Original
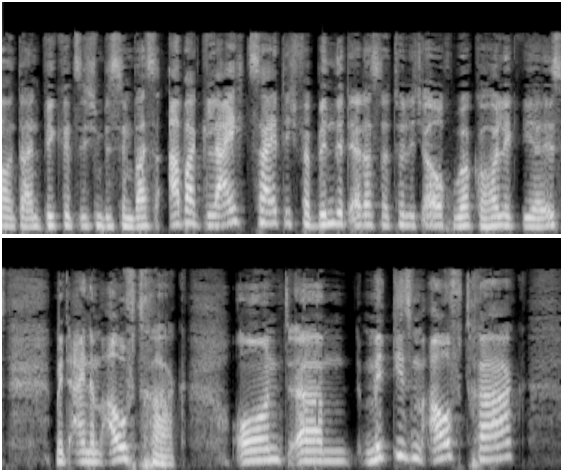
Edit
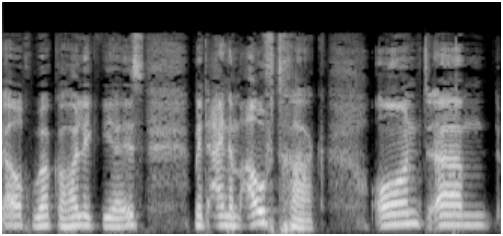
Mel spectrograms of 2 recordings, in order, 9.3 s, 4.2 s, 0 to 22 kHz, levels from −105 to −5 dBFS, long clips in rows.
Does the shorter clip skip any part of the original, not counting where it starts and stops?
no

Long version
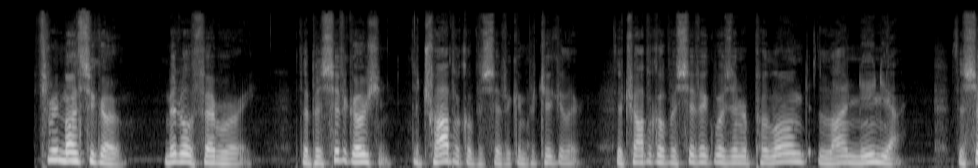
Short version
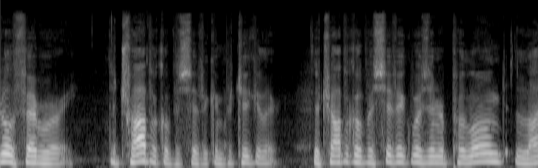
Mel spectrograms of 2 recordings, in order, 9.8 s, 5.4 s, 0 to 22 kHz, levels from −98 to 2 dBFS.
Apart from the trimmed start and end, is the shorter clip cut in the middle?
yes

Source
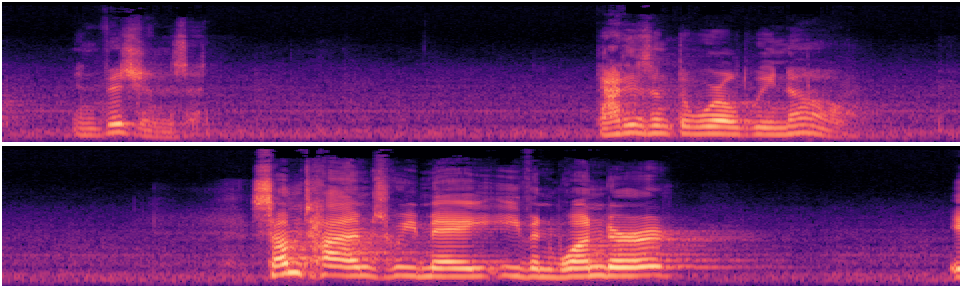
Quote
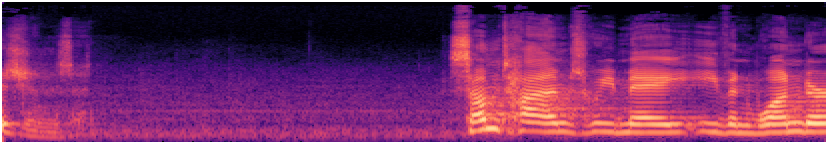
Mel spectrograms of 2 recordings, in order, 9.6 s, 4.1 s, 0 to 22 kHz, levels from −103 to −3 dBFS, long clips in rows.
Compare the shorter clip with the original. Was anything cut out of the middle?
yes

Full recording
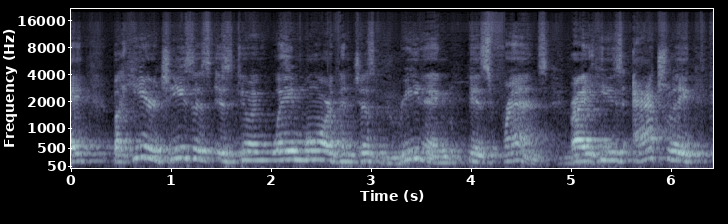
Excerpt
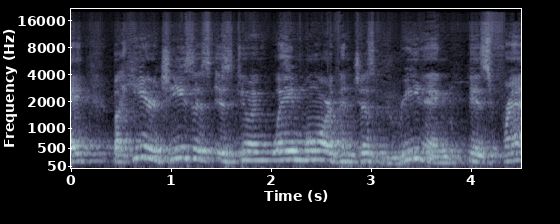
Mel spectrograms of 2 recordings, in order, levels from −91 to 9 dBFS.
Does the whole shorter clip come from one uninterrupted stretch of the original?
yes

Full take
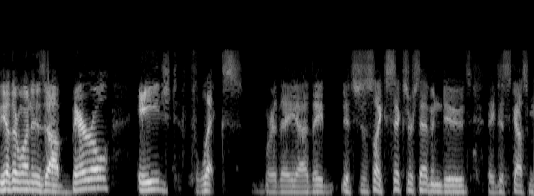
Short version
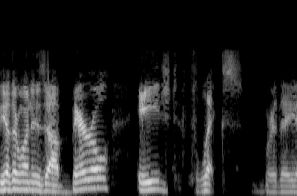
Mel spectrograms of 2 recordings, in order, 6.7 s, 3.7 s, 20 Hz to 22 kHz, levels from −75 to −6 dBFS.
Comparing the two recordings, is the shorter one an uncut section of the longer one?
yes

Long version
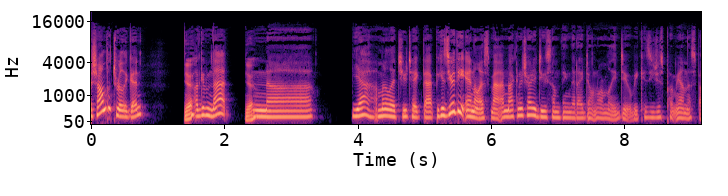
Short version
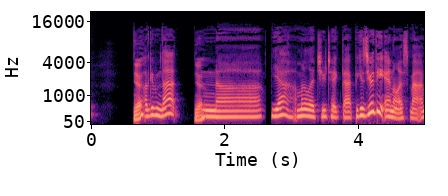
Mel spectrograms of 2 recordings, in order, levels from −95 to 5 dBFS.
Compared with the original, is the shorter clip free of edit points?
no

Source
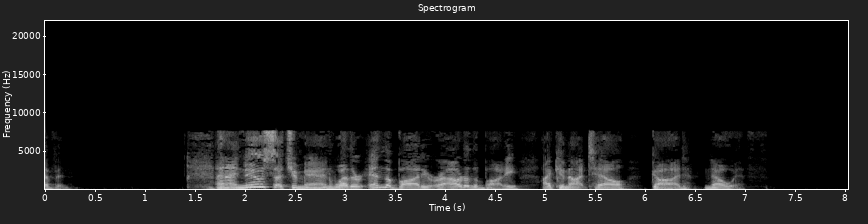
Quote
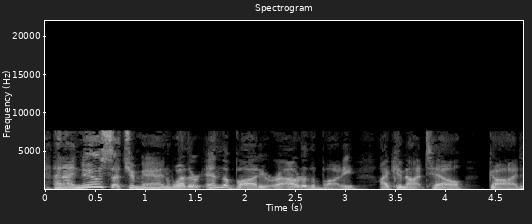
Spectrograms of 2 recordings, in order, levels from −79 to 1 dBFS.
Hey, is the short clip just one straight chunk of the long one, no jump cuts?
yes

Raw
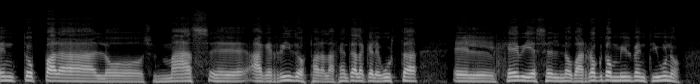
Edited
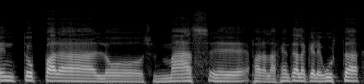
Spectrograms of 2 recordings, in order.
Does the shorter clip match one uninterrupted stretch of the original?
no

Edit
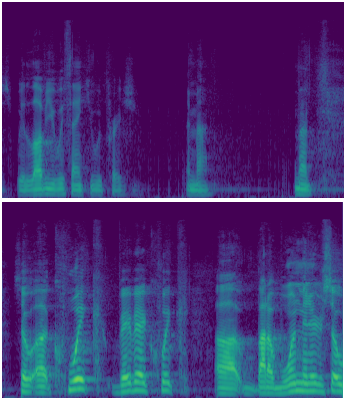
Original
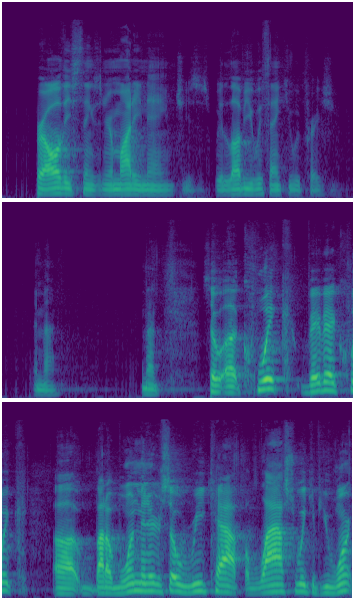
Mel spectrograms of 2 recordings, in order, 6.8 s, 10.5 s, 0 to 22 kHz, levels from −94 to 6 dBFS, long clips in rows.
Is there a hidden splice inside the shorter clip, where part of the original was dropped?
no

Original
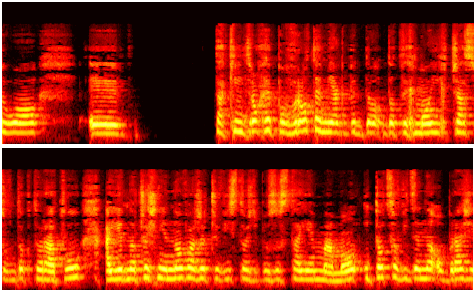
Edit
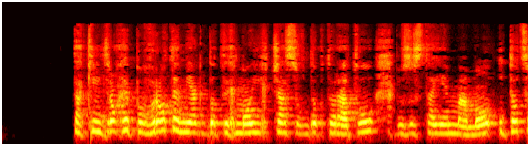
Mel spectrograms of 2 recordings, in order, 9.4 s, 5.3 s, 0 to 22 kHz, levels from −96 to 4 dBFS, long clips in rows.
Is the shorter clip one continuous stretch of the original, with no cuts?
no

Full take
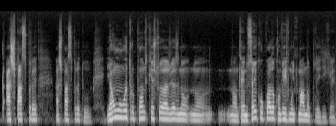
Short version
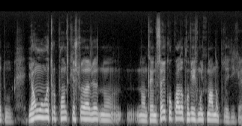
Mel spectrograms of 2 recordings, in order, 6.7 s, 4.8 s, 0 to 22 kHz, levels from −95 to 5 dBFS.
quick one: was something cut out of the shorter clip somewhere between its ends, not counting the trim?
yes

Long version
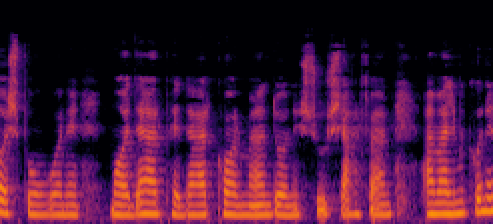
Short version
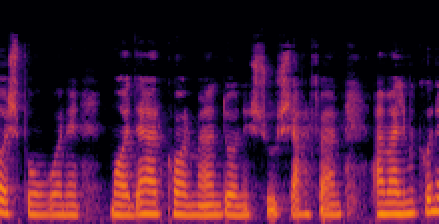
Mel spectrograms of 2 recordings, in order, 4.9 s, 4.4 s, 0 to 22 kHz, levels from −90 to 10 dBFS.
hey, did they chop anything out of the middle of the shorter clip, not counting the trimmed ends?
yes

